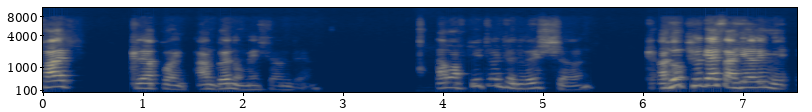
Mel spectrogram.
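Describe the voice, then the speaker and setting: A man's voice: fairly high pitch, expressive, unhurried, long pauses. A man with a Nigerian accent, a guest speaking earnestly and emphatically on a video call, often repeating his phrases. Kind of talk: conversational interview. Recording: dull lo-fi call audio.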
